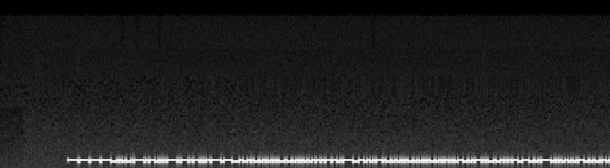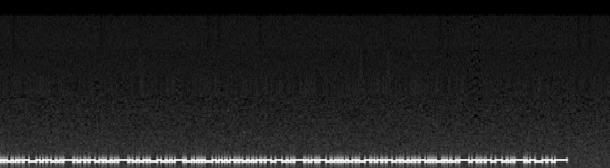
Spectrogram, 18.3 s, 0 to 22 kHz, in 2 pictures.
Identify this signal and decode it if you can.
RTTY (45.45 baud, 170 Hz shift), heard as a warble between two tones, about 1030 Hz centre. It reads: 4X6VTN DE SP7OIK R R FB KEN. RIG HR 50 W, ANT VERTICAL. WX SNOW, 4 C. BTU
